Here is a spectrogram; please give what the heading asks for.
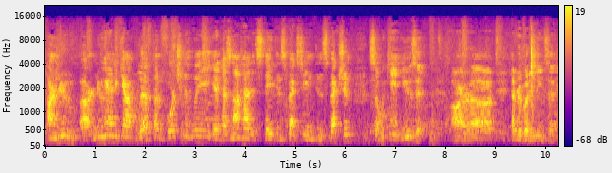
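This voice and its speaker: A man leads an informal walking tour with a halting, welcoming delivery. His medium-pitched voice rings in echoey rooms. A busy crowd chatters behind him. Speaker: tour guide showing a radio society museum. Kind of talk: informal walk-through tour narration. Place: walking through museum building during a public event.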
